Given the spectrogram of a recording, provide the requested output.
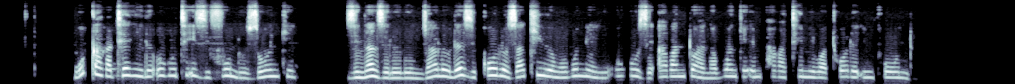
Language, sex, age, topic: North Ndebele, male, 36-49, education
